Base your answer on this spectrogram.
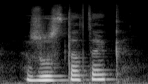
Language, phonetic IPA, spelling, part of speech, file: Czech, [ˈzuːstatɛk], zůstatek, noun, Cs-zůstatek.ogg
- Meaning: balance (the difference between credit and debit of an account)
